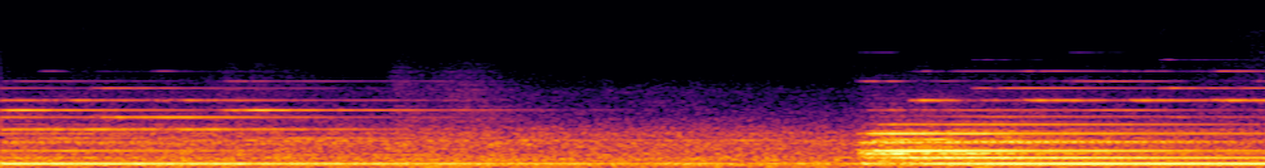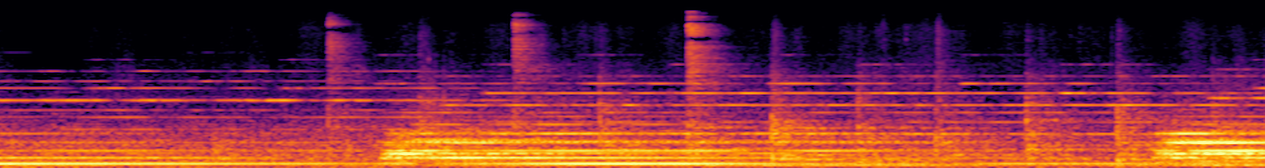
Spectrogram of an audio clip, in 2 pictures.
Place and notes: Downtown Commercial, Calgary, AB, Canada - Noon Bells in the Calgary Tower Stairwell
This is a recording of the emergency staircase of the Calgary Tower at Noon, when the Carillon Bells toll and play music. The stairs are next to elevator and the sound of it passing by, through the walls, can be heard.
